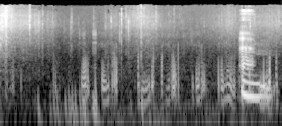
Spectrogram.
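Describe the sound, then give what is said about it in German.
A small hedgehog rustles and sniffs in a rapid, irregular series of soft scratchy snuffles, moderately loud, followed by a brief louder tonal, voice-like sound toward the end. “Hier raschelt's doch oder schnüffelt's? Was ist das? Ein kleiner Igel.”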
